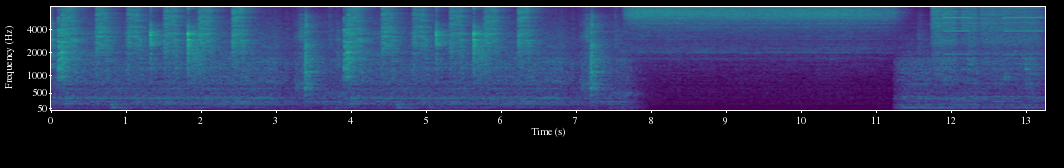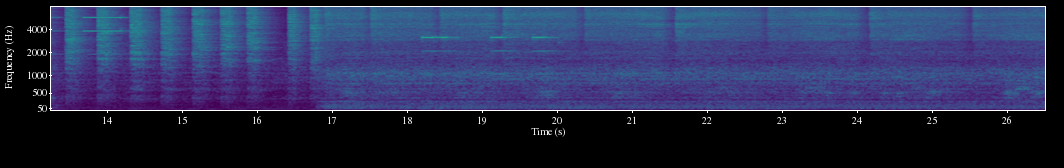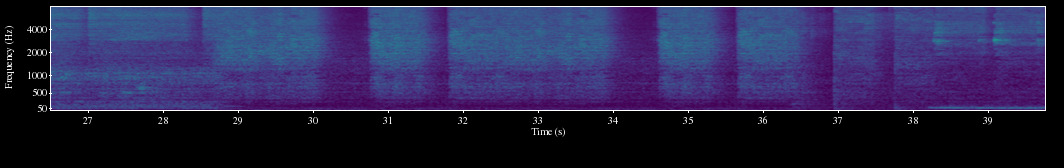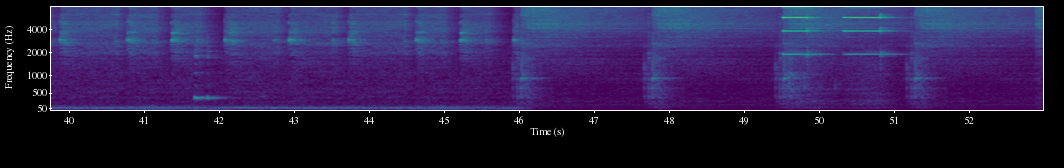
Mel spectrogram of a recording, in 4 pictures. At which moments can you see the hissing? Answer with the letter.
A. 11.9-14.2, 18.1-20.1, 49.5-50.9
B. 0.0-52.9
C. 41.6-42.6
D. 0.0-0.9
B.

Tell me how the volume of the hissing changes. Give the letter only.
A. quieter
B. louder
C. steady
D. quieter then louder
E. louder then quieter
A.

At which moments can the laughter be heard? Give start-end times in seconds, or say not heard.
41.6-42.6.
